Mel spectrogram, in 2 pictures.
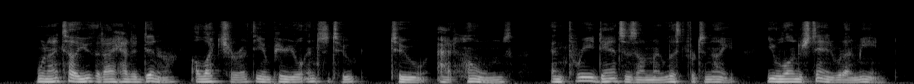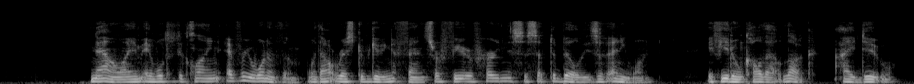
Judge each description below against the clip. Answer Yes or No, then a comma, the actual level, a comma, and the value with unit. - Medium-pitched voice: No, low, 125 Hz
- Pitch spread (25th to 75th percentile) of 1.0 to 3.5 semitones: Yes, average, 2.7 semitones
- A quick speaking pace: Yes, fast, 215 wpm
